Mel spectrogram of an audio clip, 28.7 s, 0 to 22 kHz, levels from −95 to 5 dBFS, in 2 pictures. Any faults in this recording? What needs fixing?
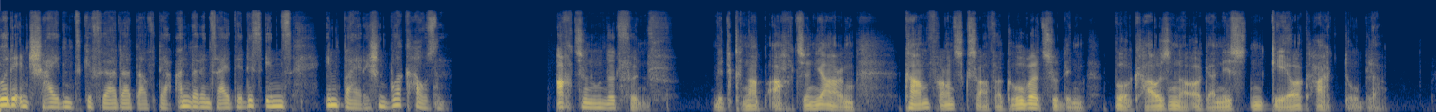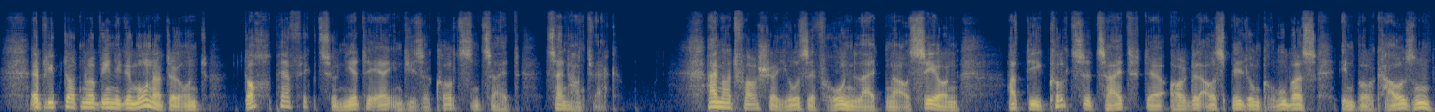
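Speex codec damage runs through the whole speech clip, start to finish. The CELP coder models the excitation with too few bits, so the speech comes out hoarse and grainy, with a degree of damage that points to a mid-range Speex setting of roughly 22 kbps. On a spectrogram, harmonics look smeared and blotchy, and everything stops sharply at 15.4 kHz. The waveform looks normal in level but loses fine detail. To prevent this, record or transmit with a modern codec such as Opus at a higher bitrate, or keep an uncompressed original.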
